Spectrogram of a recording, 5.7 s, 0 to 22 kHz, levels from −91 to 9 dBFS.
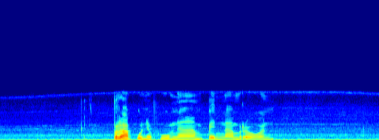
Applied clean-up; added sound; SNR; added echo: none; Train; 18 dB; none.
